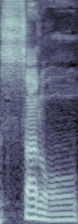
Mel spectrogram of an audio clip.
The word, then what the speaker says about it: subtle: that's the thing and it sounds like you're saying subtle with the bee you do it with some of the other words you say too but what is this is a subtle with a b it's actually more of the original form when you look at the um etymology of the word it's become more muted in modern day english but that's why i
